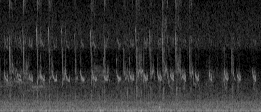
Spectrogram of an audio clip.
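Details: Large American robin nestlings in a nest making a busy run of short, high squeaky notes, many in quick succession, thinning out near the end, against constant low rumbling noise.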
